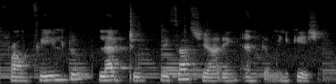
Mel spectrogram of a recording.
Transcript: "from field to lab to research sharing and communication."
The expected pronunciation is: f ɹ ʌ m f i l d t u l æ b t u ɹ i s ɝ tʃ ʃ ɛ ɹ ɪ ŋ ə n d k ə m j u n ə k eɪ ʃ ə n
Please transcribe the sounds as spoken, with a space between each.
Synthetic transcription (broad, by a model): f ɹ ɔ m f i l d t u l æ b t u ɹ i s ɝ s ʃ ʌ ɹ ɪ ŋ ə n d k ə m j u n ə k eɪ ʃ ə n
